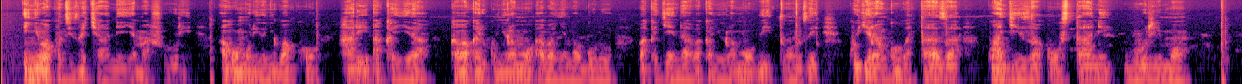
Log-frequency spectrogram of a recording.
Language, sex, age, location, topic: Kinyarwanda, male, 18-24, Nyagatare, education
